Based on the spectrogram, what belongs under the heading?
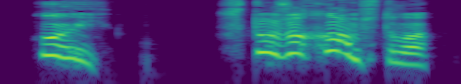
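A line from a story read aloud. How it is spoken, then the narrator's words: Indignant squeak. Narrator (Russian): Возмущенно пискнула я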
